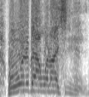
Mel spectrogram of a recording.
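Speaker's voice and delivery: high-pitched imitation of protesting; frantic protest. Protesting as sponsor keeps cutting in.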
